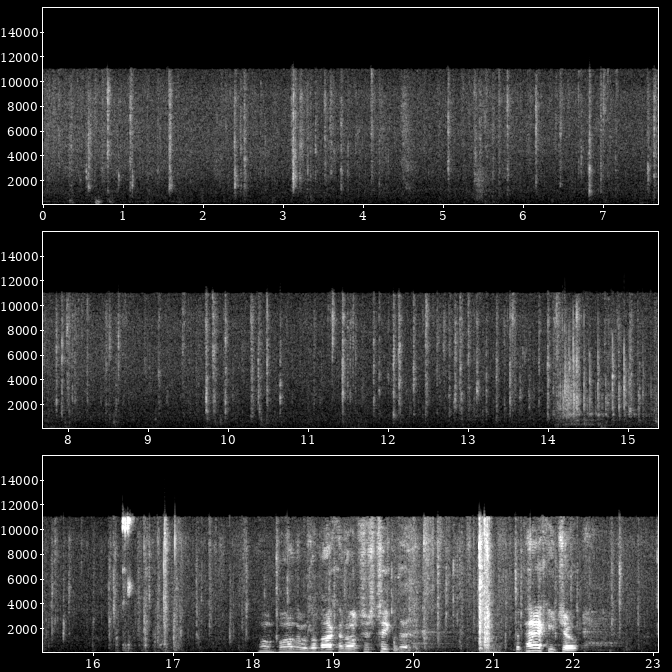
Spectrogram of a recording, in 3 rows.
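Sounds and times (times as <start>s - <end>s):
animal crunching dry kibble: 0.3s - 23.0s.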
